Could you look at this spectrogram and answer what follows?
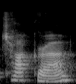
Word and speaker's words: chakra: And when we think about the word chakra as actually it's like sound it's pronounced in Sanskrit like you're saying chocolate um chakra and you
